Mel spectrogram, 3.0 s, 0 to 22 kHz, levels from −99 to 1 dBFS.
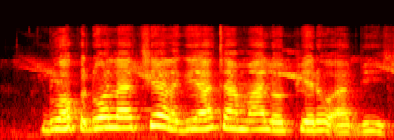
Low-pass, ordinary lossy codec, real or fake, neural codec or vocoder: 10.8 kHz; none; real; none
